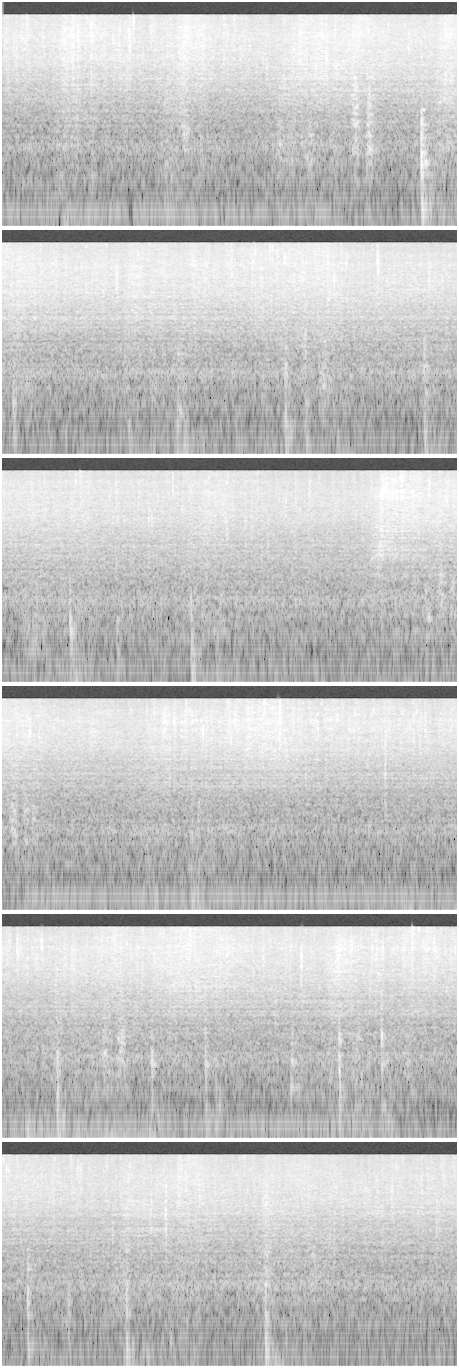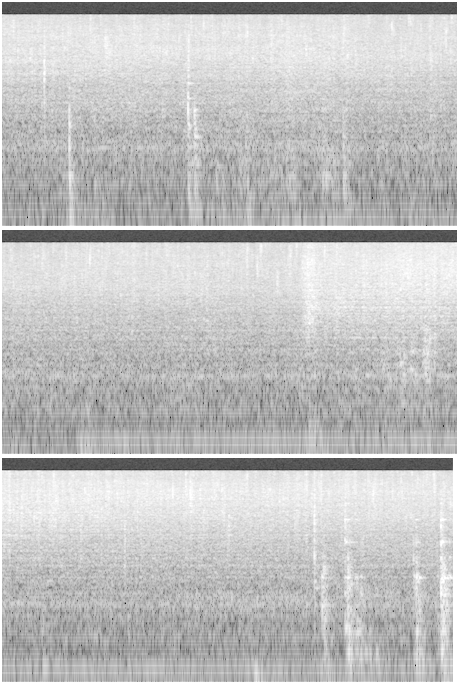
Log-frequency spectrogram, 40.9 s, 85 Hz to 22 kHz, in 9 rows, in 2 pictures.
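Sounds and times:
pancake sizzling in oil: 0.0s - 40.9s
spatula clicks and scrapes: 2.7s - 4.8s, 12.8s - 14.2s, 18.8s - 20.4s.

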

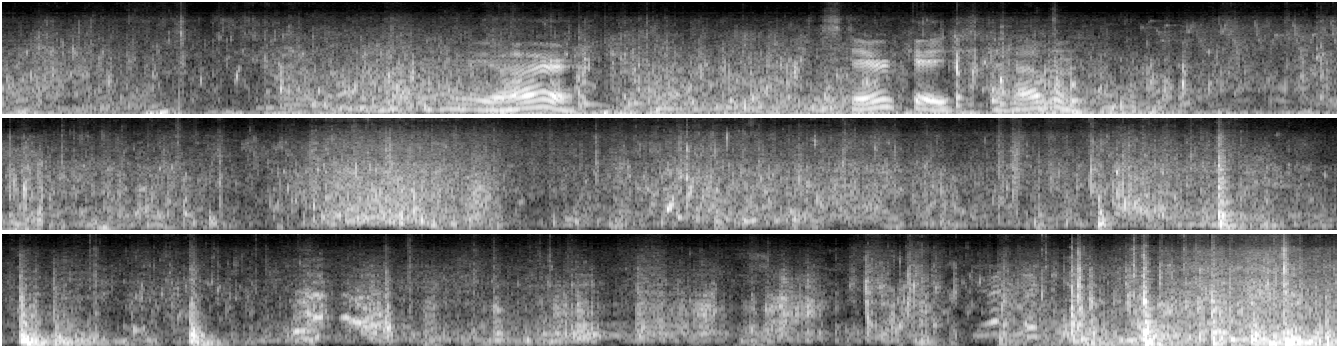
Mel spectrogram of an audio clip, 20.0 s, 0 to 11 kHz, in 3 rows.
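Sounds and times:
paddle strokes splashing water: 0.0s - 20.0s.

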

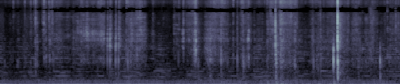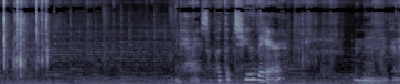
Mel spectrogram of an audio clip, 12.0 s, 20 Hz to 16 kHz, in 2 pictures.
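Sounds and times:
soft background music: 0.0s - 12.0s.

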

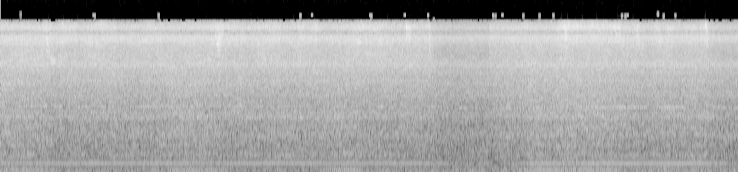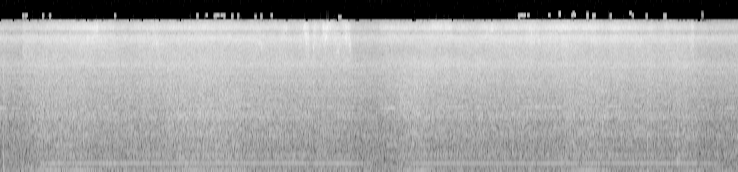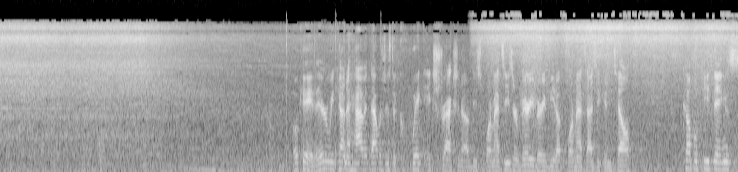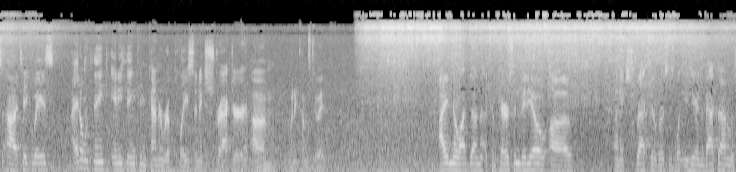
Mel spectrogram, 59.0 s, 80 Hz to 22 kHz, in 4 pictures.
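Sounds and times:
carpet extractor vacuum rushing: 0.0s - 35.5s
steady hum: 0.0s - 59.0s.

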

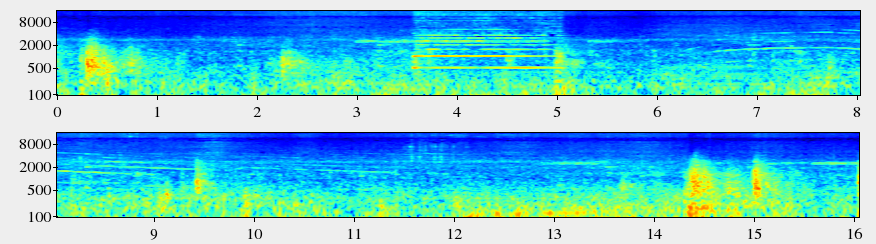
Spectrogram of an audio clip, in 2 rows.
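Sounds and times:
distant emergency siren wailing: 0.0s - 16.0s
heavy low rumble: 0.0s - 16.0s
vehicle horn: 3.5s - 5.3s.

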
